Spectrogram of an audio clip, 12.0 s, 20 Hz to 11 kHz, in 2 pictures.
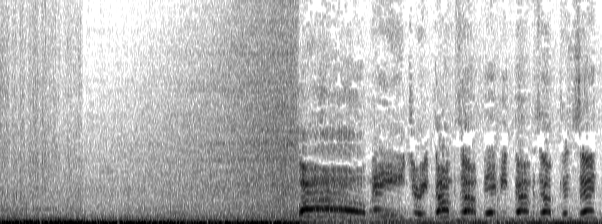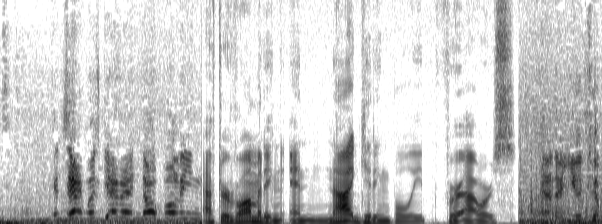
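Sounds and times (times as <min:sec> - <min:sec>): boat engine low rumble: 0:03.6 - 0:08.0.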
